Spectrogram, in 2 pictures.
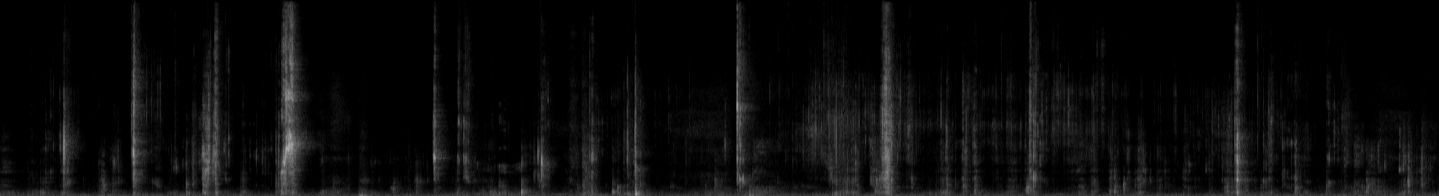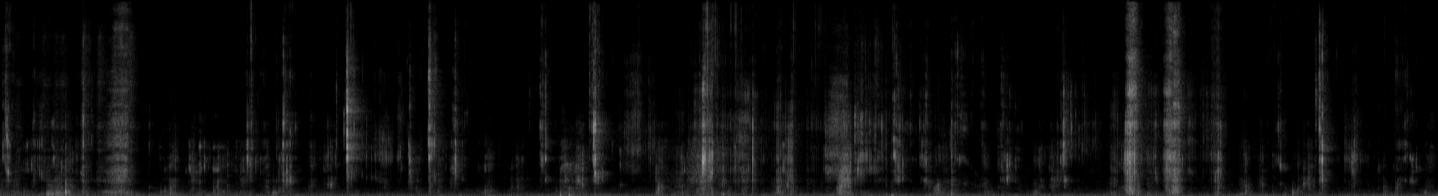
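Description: A person chewing and biting into fried chicken wings close to the microphone: irregular sharp crunches and mouth clicks, several a second at times, with short pauses between.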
